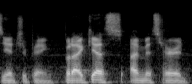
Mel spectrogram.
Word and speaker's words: Jönköping: I heard it pronounced Jönköping. But I guess I misheard. Or people were fucking... I'm pretty sure it's still the soft J. Soft J. Soft J? Okay. Yeah. Maybe... Jonkoping?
